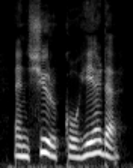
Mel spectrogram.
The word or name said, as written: kyrkoherde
